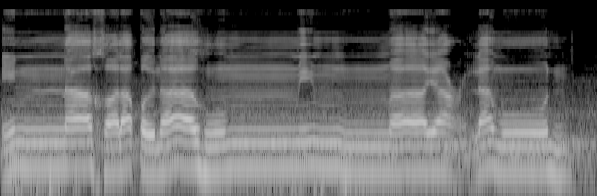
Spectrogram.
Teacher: یہاں پر میم سکن کے بعد دوسری میم آ گئی ہے تو یہاں پر ادغام شفوی ہوگا یعنی غنہ کر کے پڑھیں گے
